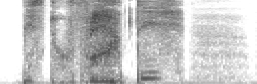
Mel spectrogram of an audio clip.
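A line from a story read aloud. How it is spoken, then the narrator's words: Whisper. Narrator (German): flüsterte ich Johanna zu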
